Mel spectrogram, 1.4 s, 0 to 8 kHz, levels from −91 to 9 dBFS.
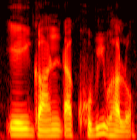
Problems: constant background noise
